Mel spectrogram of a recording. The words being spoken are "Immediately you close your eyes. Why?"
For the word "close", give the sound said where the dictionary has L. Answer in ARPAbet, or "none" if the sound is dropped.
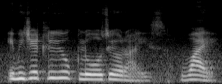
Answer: L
